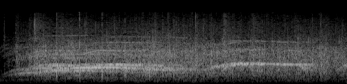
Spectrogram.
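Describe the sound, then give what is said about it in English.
Cubs fans in the audience answer a survey by applause, a dense wash of clapping that swells quickly, holds steady for a few seconds, then eases slightly while continuing, with faint cheering mixed in. “Who, by applause, considers themselves a Cubs fan?”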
